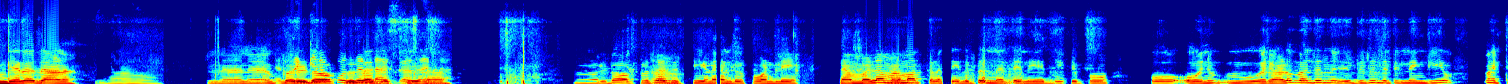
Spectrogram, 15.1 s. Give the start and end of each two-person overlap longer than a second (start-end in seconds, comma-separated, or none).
2.8-4.3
